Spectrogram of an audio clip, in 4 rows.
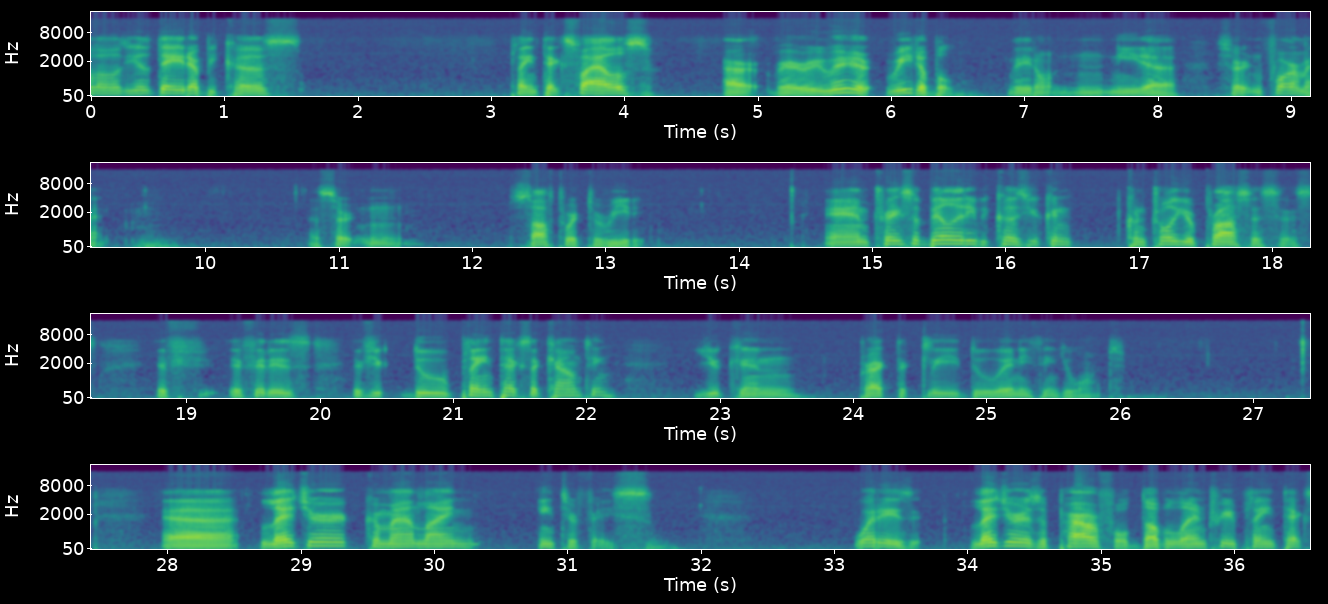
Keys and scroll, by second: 0.0-2.9 typing, 3.2 Return, 3.7 Tab, 4.1-7.1 typing, 8.8 ctrl+alt+v, 12.3 ctrl+x, 12.5 o, 13.9 Page_Up, 14.6 Down, 14.8 Down, 14.9 Down, 16.4 ctrl+x, 16.6 o, 18.3-19.8 typing, 20.3 Return, 20.9-21.8 typing, 22.1 alt+q, 25.8 Up, 25.9 Up, 26.2 Return, 26.4 Return, 26.6 Up, 26.8-28.2 typing, 30.9 space, 31.2 shift+a, 31.5 Tab, 32.2 Left, 32.3 Left, 32.4-32.8 Left, 33.1 BackSpace, 33.5 Down, 33.6 Left, 34.6-36.5 typing.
